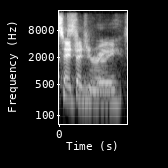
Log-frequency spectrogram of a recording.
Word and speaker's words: Sedunary: S-E-D-U-N-A-R-Y. – Sedgenary. Yep, Sedgenary. Sedgenary is how you say it.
